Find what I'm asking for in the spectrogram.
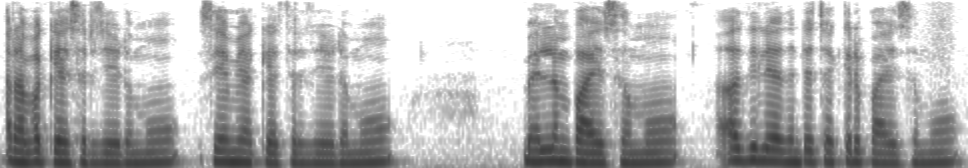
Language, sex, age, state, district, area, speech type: Telugu, female, 30-45, Andhra Pradesh, Sri Balaji, rural, spontaneous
